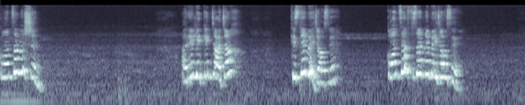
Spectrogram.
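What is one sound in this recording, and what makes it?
A young woman speaks close by, upset and agitated, in short bursts.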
